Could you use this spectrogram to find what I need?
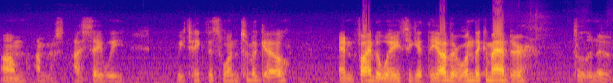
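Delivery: hushed, secretive, conspiratorial half-whisper. Proposing a plan while keeping a prisoner from hearing: half-whispering. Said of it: "I'm gonna whisper this so the prisoner can't hear us".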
